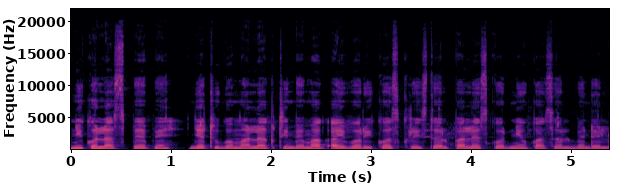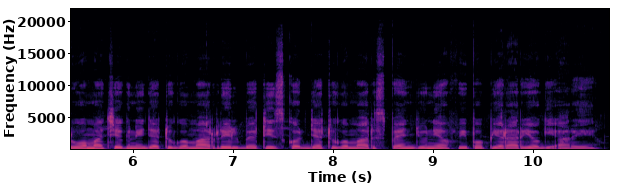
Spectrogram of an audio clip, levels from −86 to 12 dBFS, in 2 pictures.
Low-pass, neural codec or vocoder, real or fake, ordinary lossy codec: none; none; real; none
